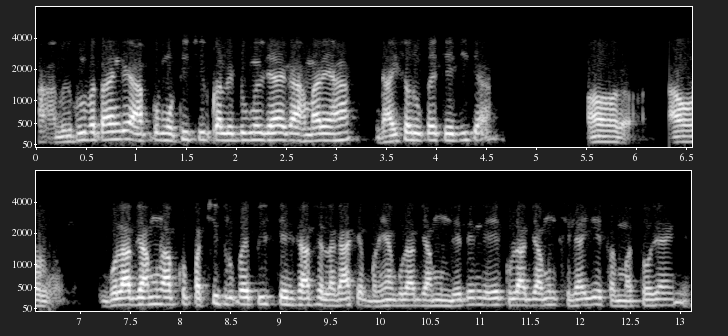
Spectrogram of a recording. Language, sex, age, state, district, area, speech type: Hindi, male, 45-60, Uttar Pradesh, Bhadohi, urban, conversation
